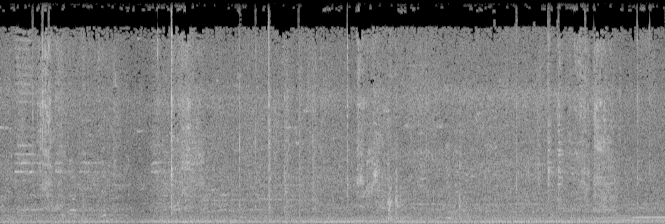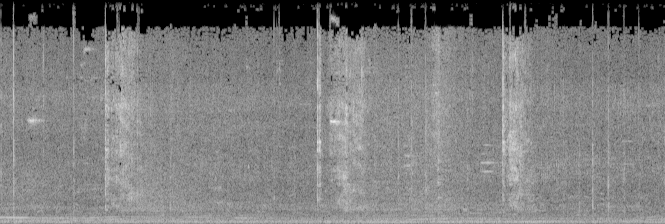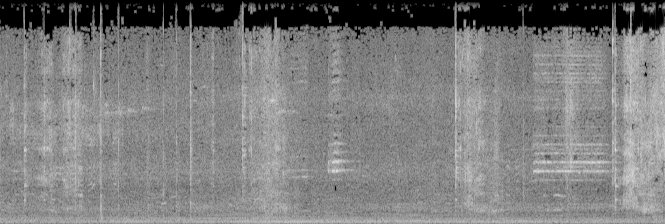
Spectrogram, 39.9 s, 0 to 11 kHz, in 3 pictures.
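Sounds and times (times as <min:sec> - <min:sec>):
street noise rumble: 0:00.0 - 0:39.9
metal spatula scraping steel pan: 0:00.2 - 0:01.9, 0:10.6 - 0:13.1, 0:14.9 - 0:16.5, 0:19.6 - 0:24.5, 0:27.0 - 0:28.7, 0:31.3 - 0:32.8, 0:35.6 - 0:39.9.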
